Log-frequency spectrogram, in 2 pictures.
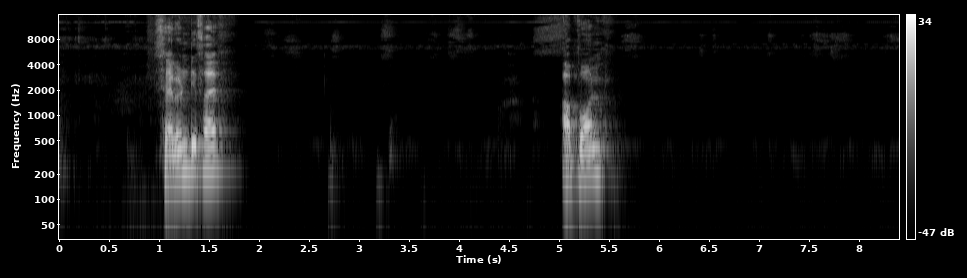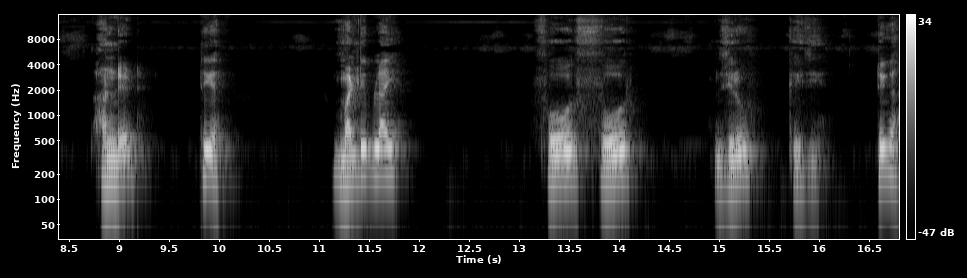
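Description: A young man speaks calmly in short phrases, close to a microphone.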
